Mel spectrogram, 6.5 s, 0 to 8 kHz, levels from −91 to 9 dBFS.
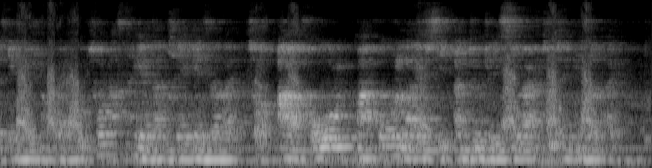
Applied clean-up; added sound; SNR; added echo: none; Bark; 12 dB; reverberation time 0.7 s.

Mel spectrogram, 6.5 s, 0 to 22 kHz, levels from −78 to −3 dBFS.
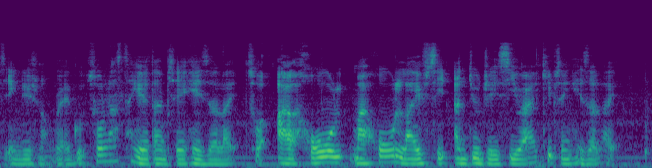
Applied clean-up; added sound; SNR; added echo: none; none; none; none.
